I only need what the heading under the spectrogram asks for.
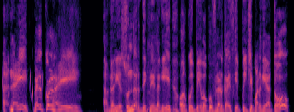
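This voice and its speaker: A man's voice: fairly high pitch, lively intonation, normal speed, pushed and bright, no room sound, clean studio sound, full character voice. A man voicing a stubborn, overprotective middle-aged father in a Hindi cartoon dub, fussy and bossy, with music behind. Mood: indignant. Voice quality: creaky.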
